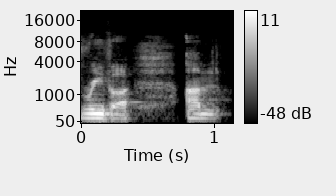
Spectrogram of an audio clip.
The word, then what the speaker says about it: Reva: I keep saying with a B, like the country singer / actress, Reva McEntire. I kind of say it like that, but it's Reva.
